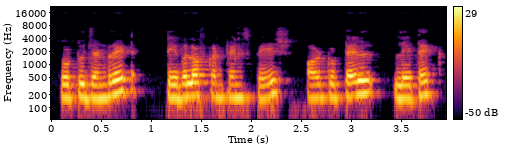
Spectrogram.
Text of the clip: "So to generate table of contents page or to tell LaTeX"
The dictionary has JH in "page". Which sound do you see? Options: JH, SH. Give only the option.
SH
